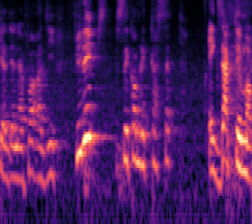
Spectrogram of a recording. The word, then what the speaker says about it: Phillips: Philips. Faut bien prononcer le S à la fin.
